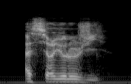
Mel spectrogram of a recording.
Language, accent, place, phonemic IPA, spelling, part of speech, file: French, France, Lyon, /a.si.ʁjɔ.lɔ.ʒi/, assyriologie, noun, LL-Q150 (fra)-assyriologie.wav
- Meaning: Assyriology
